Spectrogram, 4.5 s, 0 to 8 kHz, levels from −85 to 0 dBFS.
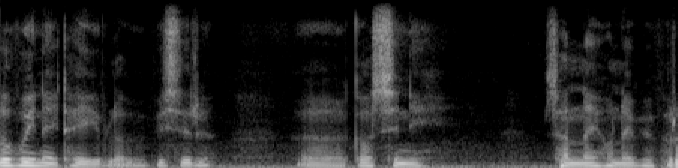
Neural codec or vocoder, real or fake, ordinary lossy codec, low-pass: none; real; none; none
